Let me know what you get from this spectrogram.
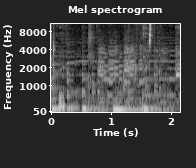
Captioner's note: click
